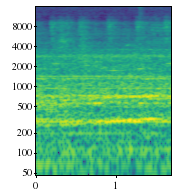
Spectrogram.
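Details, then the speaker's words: Fully rebuilt Bridgeport milling machine, variable speed head at about 1000 RPM with quill engaged, then stepping down toward 500 RPM: smooth steady hum with even tones, no knocking or grinding; normal, quiet spindle running. "So we're firing up, we're currently about 1000 RPM. Hear how quiet that is. It's a lot of work all the time, a lot of money to make the head sound that quiet."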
